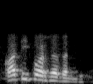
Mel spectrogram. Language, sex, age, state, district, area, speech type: Nepali, male, 30-45, West Bengal, Alipurduar, urban, conversation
